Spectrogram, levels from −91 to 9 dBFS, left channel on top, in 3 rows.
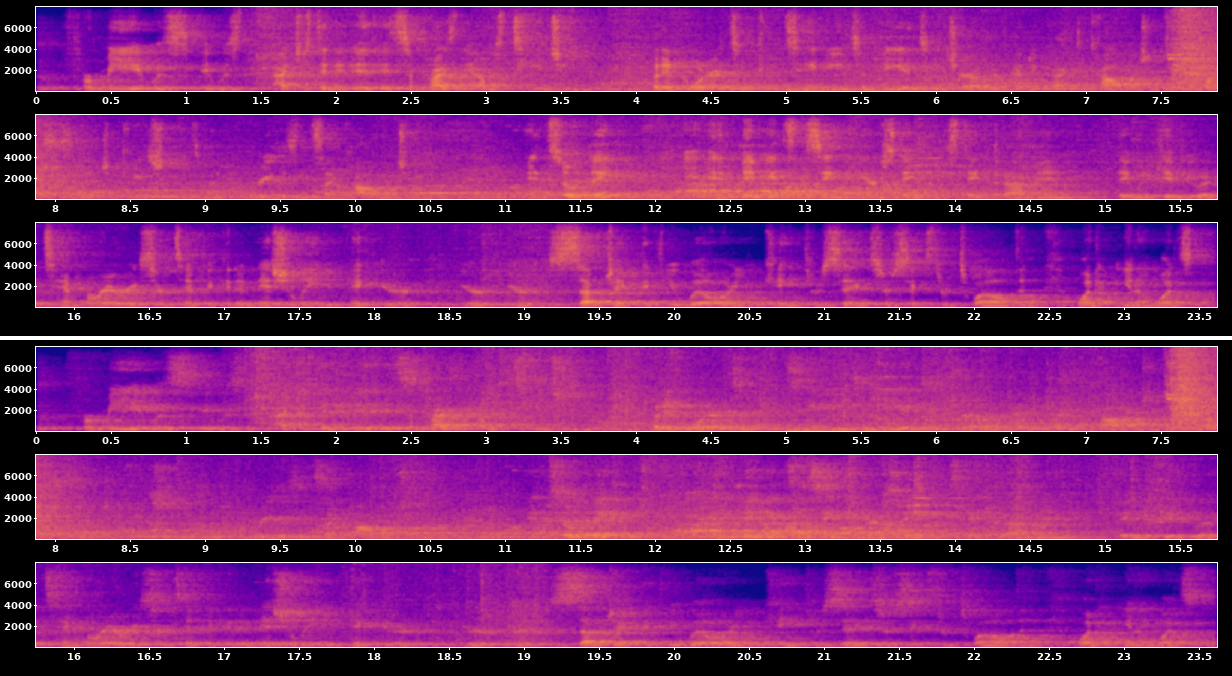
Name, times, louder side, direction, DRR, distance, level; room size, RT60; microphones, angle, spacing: voice 1, 0.2-3.7 4.1-23.4, left 2 dB, 55° left, 1 dB, 0.8 m, -27 dB
sound 1, 0.7-19.2, right 2 dB, 60° right, 0.9 m, -35 dB
sound 2, 3.7-14.3, equal, 10° right, 1.7 m, -29 dB
7.8 x 5.9 x 4.2 m, 2.3 s
head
